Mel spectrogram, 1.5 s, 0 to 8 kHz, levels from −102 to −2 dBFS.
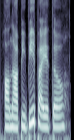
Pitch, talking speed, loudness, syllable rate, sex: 200 Hz, 285 wpm, -15 LUFS, 6.0 syllables/s, female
